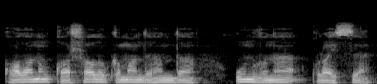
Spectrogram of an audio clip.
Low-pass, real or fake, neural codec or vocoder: 7.2 kHz; real; none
